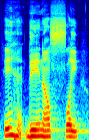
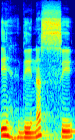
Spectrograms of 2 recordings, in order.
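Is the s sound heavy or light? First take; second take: heavy; light. First: The s is heavy, with the tongue back raised. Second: The s is light, with the tongue kept low. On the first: The speaker calls it right. "punggung lidahnya angkat ke atas langit-langit" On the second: The speaker calls it wrong. "Kalau tidak diangkat"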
